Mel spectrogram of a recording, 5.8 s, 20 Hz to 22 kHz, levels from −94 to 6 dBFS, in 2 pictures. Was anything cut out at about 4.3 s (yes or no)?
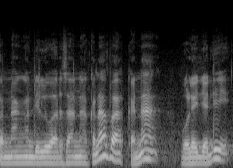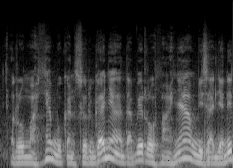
no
